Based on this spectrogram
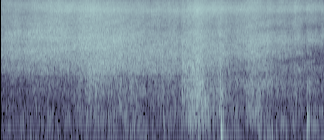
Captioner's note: rustling fabric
